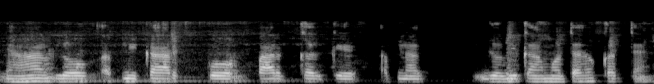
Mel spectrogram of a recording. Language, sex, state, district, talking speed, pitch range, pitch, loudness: Hindi, male, Bihar, East Champaran, 155 wpm, 135-140 Hz, 135 Hz, -18 LUFS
